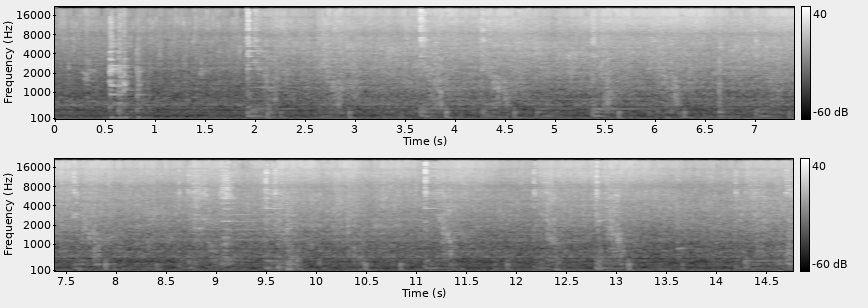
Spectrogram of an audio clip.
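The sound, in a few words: prawns stir-frying in a pan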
